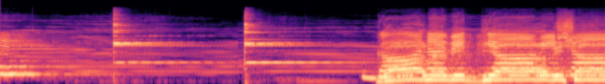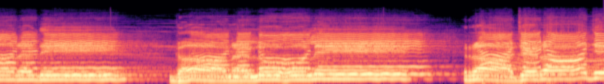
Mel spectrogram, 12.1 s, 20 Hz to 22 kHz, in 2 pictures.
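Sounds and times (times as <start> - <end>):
bell ringing: 1.1 - 5.1.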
